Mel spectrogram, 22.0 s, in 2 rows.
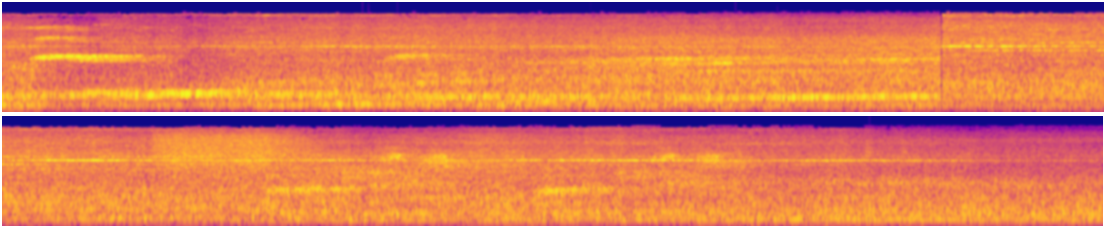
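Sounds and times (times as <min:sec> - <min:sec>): high wheel squeaks: 0:09.4 - 0:20.4.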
